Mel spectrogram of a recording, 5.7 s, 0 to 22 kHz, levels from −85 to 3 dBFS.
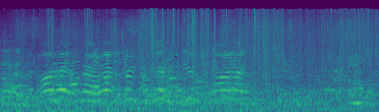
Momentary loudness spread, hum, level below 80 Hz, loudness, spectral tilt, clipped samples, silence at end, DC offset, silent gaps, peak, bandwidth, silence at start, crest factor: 10 LU; none; -46 dBFS; -27 LUFS; -3 dB/octave; under 0.1%; 0 s; under 0.1%; none; -8 dBFS; 17 kHz; 0 s; 20 dB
